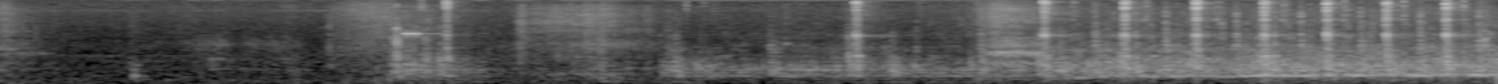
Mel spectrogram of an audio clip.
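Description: Sewing machine stitching a quilt, starting with scattered clicks and then building into a steady rapid mechanical whir, close and moderately quiet.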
